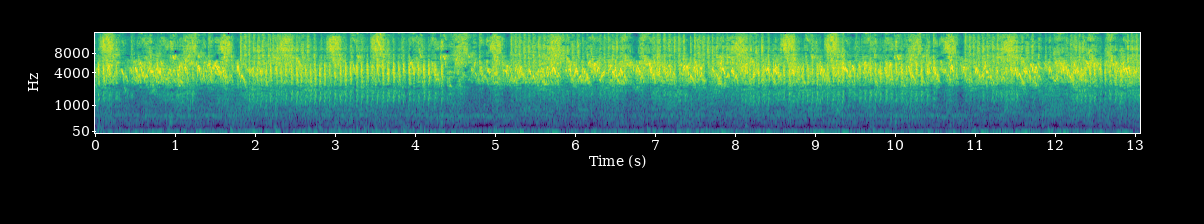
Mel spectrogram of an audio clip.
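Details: Large group of sparrows, males and females, keeping up a constant, busy chorus of high chirps and twitters. Many birds overlap in an even, unbroken wash of bright chatter for over ten seconds.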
